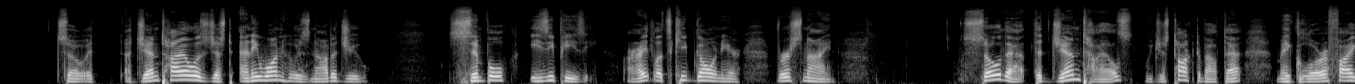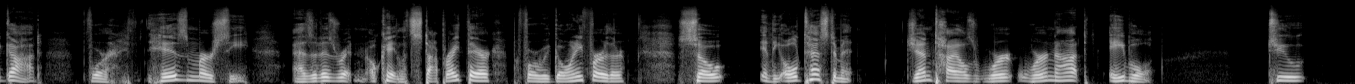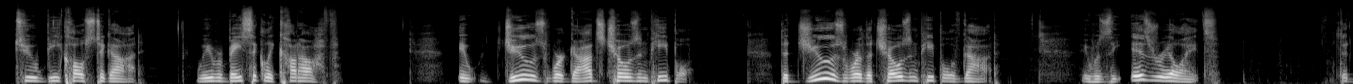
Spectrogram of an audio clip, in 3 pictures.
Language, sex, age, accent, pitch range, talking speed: English, male, 40-59, American, 140-180 Hz, 135 wpm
